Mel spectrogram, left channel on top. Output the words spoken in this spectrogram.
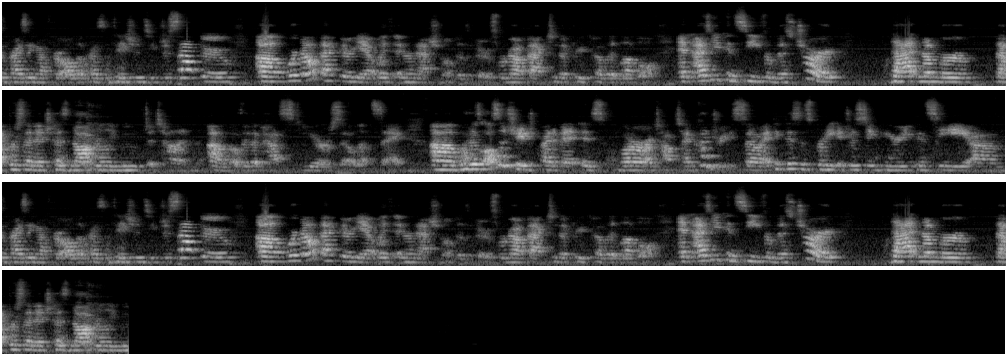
after all the presentations you just sat through. We're not back there yet with international visitors. We're not back to the pre-COVID level. And as you can see from this chart, that number, that percentage has not really moved a ton over the past year or so, let's say. What has also changed quite a bit is what are our top 10 countries. So I think this is pretty interesting here. You can see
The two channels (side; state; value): right; drops out; at 11.4 s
